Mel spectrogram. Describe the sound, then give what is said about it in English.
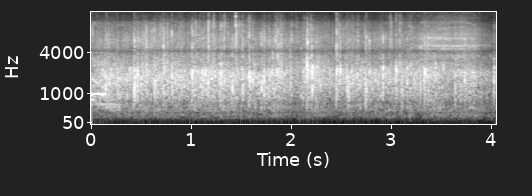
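Applause from a church audience for a speaker at a service, dense continuous clapping that holds at an even level for about four seconds without a break. “Come on, can we give it up for Mike one more time too?”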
